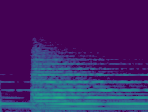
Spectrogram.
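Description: A large bell tolling: a fresh strike about half a second in rings out over the lingering tones of earlier strikes.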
